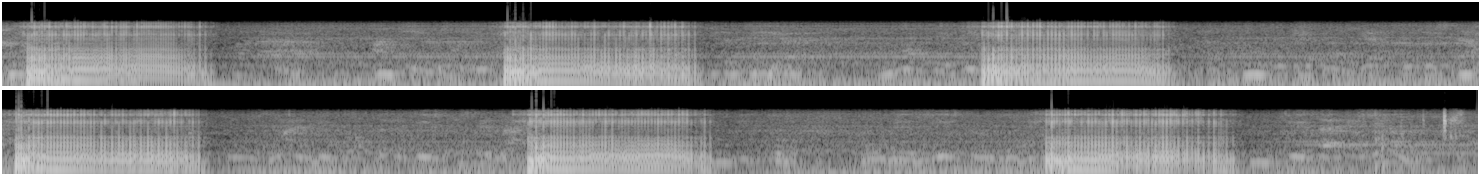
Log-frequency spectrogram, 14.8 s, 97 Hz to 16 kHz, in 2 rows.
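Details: Uncle snoring very loudly: loud, rattling snores on each breath in, about 23 per minute, fairly regular, with quieter breathing between.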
